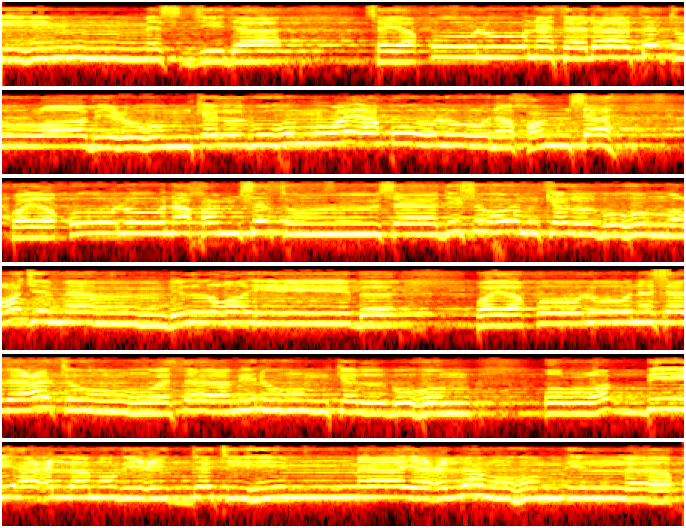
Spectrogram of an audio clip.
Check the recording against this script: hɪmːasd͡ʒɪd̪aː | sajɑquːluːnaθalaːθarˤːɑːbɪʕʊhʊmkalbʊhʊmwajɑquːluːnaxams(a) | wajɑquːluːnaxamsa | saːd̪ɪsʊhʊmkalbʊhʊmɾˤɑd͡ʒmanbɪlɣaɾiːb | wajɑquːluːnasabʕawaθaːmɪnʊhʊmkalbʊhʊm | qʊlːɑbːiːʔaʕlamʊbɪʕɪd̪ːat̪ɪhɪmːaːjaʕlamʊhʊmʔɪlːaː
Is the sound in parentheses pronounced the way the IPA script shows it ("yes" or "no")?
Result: yes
